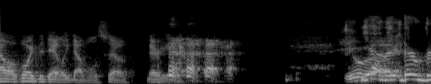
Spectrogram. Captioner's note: laughs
